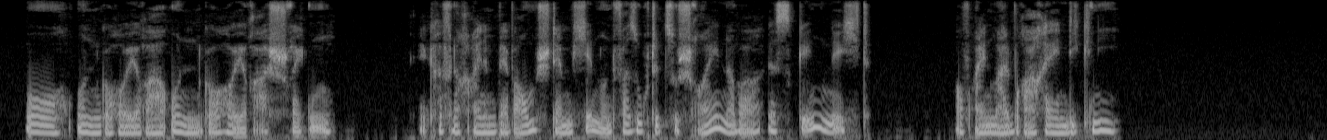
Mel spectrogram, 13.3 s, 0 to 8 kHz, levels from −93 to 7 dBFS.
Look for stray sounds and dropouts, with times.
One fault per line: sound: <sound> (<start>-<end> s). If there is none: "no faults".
no faults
